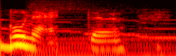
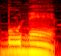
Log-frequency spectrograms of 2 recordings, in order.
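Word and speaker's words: bonet: ditela quella T, non dite bunè, perché bunè non ve lo danno.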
